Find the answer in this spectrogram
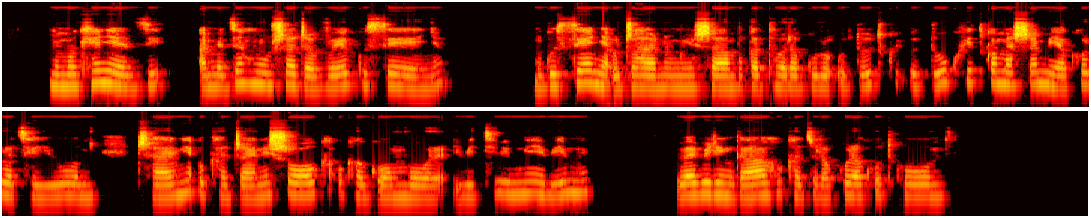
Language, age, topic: Rundi, 18-24, agriculture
